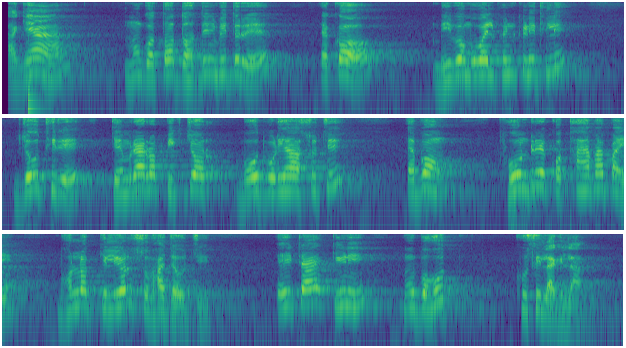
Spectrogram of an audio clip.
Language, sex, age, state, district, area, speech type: Odia, male, 45-60, Odisha, Jajpur, rural, spontaneous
